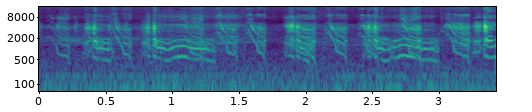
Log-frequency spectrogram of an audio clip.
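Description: A female francolin gives harsh, wavering notes that bend up and down, several in quick succession about every half second, over a low steady hum.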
